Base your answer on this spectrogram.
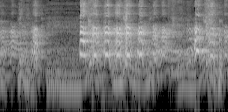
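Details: Black Smooth Collie named Charlie vocalising during a tug game, starting with low growling and soft whines, then breaking into sustained, high, wavering whines and yips after a sudden louder onset.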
